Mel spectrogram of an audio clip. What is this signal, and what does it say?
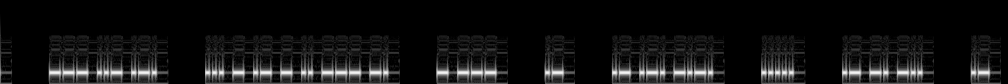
Morse code, heard as a keyed tone, about 36 wpm, 550 Hz. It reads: OUR STATION TO A ARC 5 AND A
